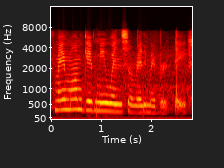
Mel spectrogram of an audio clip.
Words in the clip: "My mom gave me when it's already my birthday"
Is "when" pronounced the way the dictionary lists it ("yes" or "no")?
yes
